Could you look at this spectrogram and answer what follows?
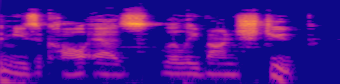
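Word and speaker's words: Stüpp: She is announced on a poster outside the music hall as Lily von Stupp. The film's characters pronounce the name without any change to the vowel.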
